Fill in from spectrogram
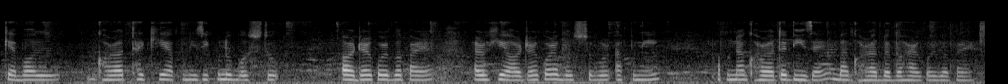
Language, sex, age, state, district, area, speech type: Assamese, female, 30-45, Assam, Kamrup Metropolitan, urban, spontaneous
